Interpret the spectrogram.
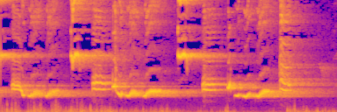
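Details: White-rumped shama in a morning singing session, long clear whistled notes with wavering warbles and sudden jumps up to high ringing tones, steady and loud.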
